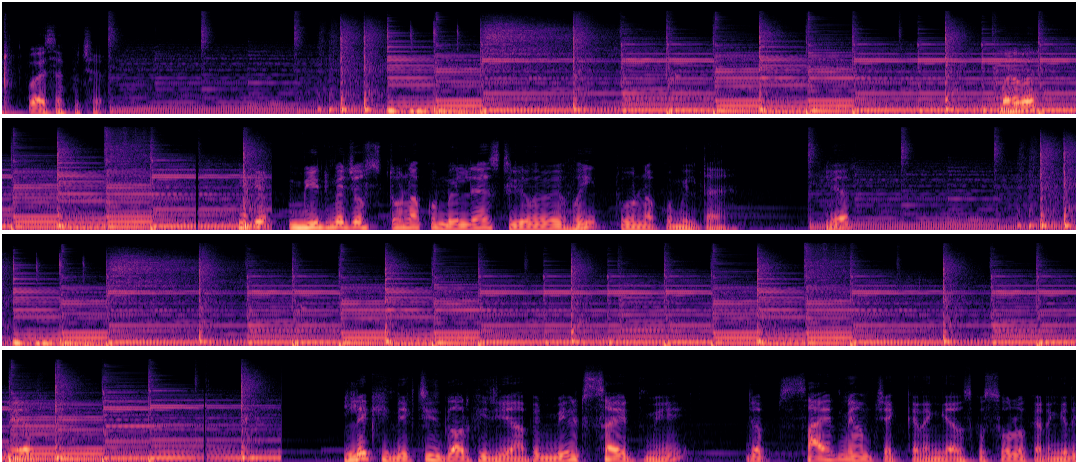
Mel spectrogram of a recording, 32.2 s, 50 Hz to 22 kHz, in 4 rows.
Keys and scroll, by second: 0.0 space, 9.4 space, 13.4 space, 25.7 space.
